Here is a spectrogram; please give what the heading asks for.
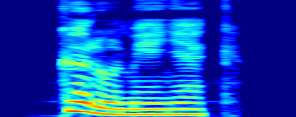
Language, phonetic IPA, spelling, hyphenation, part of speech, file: Hungarian, [ˈkørylmeːɲɛk], körülmények, kö‧rül‧mé‧nyek, noun, Hu-körülmények.ogg
- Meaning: nominative plural of körülmény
